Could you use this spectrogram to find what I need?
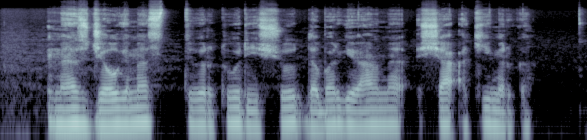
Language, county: Lithuanian, Utena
